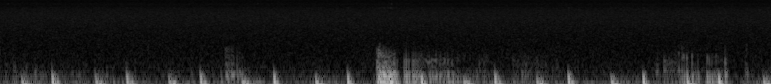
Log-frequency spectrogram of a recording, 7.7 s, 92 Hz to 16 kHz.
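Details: Morning recording of a steady, regular low heartbeat at about 80 per minute, with intermittent rumbling gurgles from an empty stomach; normal heart sounds with bowel sounds.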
